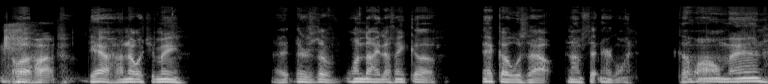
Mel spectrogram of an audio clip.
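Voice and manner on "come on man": grumbling to oneself. Retelling a night sitting alone, waiting: imitating muttering under breath. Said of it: "under my breath".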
